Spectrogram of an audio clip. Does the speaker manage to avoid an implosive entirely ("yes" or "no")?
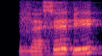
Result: no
